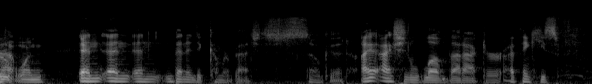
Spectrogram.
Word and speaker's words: Cumberbatch: Cumberpatch? Cumberbatch.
